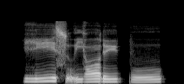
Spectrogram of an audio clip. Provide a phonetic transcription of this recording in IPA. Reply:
ɦ iː s ṵ j ɔ ɾ y p u

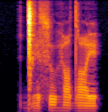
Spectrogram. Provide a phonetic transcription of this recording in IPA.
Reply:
ɡ͡ǀ e s u ɦ ɛ dˤ e

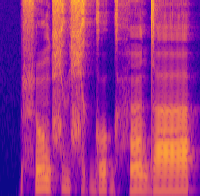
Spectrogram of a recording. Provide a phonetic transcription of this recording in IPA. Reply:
ɬ õ ɡ ɕ ʉ ɕ ɵ ɡ o ɡ h ã d a

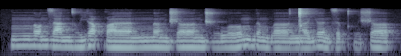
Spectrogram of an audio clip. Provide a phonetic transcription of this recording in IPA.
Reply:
nː ɔ n z a n d o̤ j ə qʷ ɐː nː ʌ n d͡ʒ ʌː n d͡ʒ o̤ w o m b ə m b ʌː ŋ͡ǀ ɐ j ə n z ə kʷʰ ɛ̤ ʃ ʌ

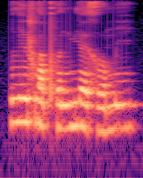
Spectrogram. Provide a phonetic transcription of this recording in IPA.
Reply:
l i˥ ʂ w ä˨ pʰ ə˧˥ n m j ɛ˥˩ x ɤ˧˥ m i˥

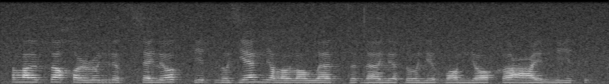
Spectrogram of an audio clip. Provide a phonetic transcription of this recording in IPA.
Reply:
lˠ ə θ ʌ χ ʊ ɭ ʊ rʲ ɔ θ s ɛ lʲ ɔ t͡sʼ i θ ð ʊ zʲ æ n i lˠ ʊ l ɔ w ɜ θ t̪ ə d ɜ lʲ ʌ ɗ ʊ lʲ ə v ɔ nʲ ɔ x ʌ ʕ ɪ n i θ

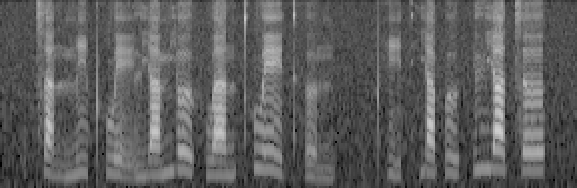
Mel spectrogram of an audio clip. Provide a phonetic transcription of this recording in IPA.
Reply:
t͡s a̰˨˩ n m i˨˦ pʰ w ḛ˨˩ ɪ̯ l j ä˨˦ m j o˥˨ ʊ̯ f w a˨˦ n t̪ʰ w e˥˨ ɪ̯ t̪ʰ ʊ̰˨˩ ŋ | pʰ ḭ˨˩ t̪ʰ j ä˦ p u˨ | l j ä˥˨ t͡s ɤ˦

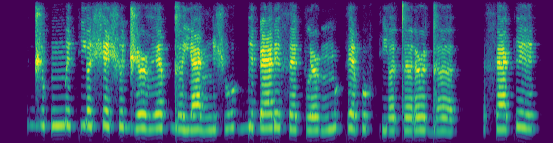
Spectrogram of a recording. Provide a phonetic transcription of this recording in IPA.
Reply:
d͡ʒ ʊ˥˨ p ŋ͡m ɪ˥˨ k j ə˥˨ ʃ ɛ˥˨ ʃ ʊ˨˥ d͡ʒ ə˞˩˧˩ ɣ ɛ˨˥ p d ə˩˧˩ j æ˩˧˩ ŋ ɪ˩˧˩ ʃ β ʊ˥˨ ɡ͡b ɪ˥˨ ɗ æ˨˥ ɾ ɪ˨˥ θ ɛ˩˧˩ k l ə˞˩˧˩ ŋ͡m ʊ˥˨ k ɛ˥˨ p ʊ˥˨ f k j ə˩˧˩ t ə˩˧˩ ɾ ə˞˥˨ d ə˩˧˩ | θ æ˩˧˩ k ɪ˥˨

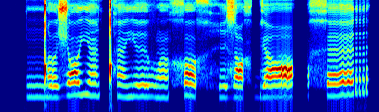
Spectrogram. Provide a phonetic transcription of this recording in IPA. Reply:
ŋ͡ǃ ə ʒ ɒ j ɛ̃ ǃʰ ɛ̃ j ɪ β ə̃ x ʌ x h i z ɑ x ɡʲ ɑ | x ɛ r

